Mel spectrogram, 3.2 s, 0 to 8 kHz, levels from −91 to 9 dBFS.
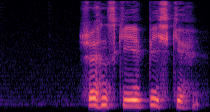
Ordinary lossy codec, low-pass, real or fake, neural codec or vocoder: none; none; real; none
